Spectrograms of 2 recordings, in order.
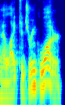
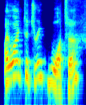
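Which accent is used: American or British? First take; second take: American; British. First: It is spoken in an American accent. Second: It is spoken in a British accent. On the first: "If you're American, you're going to say" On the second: "If you're British, you're going to say"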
